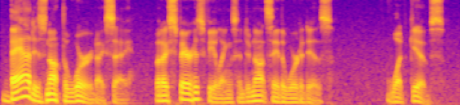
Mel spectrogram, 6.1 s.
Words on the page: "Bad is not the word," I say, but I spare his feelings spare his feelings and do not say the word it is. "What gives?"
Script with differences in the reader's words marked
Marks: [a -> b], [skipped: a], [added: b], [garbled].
"Bad is not the word," I say, but I spare his feelings [skipped: spare his feelings] and do not say the word it is. "What gives?"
